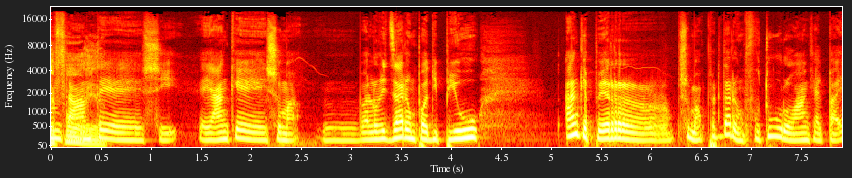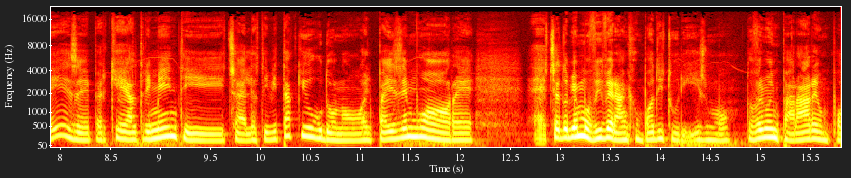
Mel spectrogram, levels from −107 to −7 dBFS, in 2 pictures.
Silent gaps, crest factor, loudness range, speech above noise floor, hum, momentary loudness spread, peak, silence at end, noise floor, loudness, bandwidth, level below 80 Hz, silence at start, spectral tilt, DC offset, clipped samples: none; 16 dB; 4 LU; 31 dB; none; 13 LU; 0 dBFS; 0 s; -46 dBFS; -16 LUFS; 19 kHz; -40 dBFS; 0 s; -6.5 dB/octave; under 0.1%; under 0.1%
